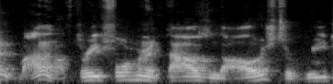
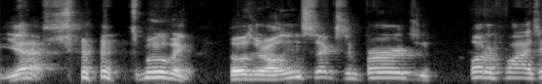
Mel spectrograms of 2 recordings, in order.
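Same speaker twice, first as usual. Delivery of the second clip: louder, higher, laughing delight; excited; 7 semitones higher, 6 dB louder than usual. Real, not acted. Telling Jeannie her lawn is alive, laughing excitement. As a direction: burst out with the good news.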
